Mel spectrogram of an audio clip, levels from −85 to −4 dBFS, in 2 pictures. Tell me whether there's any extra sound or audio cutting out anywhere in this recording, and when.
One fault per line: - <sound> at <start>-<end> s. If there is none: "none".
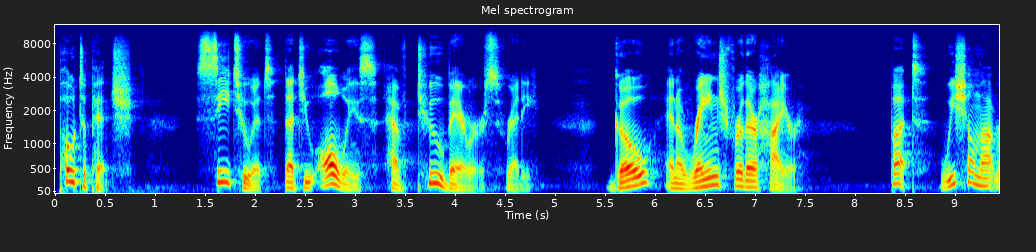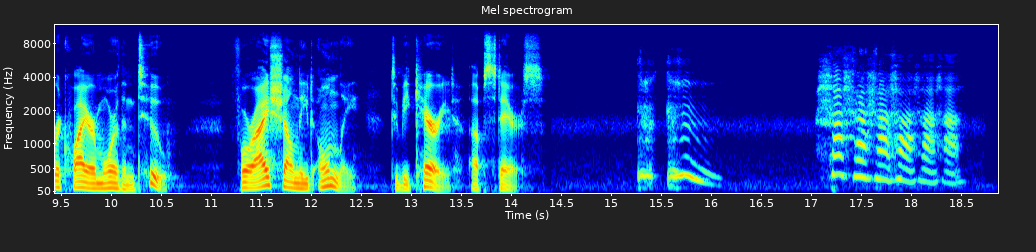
- throat clearing at 15.2-16.1 s
- laugh at 17.0-18.6 s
